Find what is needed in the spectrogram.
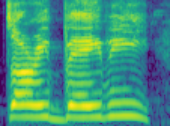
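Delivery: high, loud yell; yelled over shoulder. A narrator's reading. Bart yelling to Eloise while pushing away. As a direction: shout it back over the crowd. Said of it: "he yelled over her shoulder".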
